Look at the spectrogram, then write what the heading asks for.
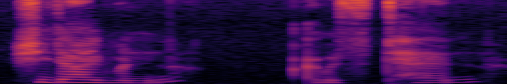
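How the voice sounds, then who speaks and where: Soft breathy actress as a hesitant young woman. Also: on the high side, steady tone, no echo, full character voice. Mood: sad, hesitant. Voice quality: soft, breathy, often whispering. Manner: halting, hesitant confiding with pauses. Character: earnest, hesitant young woman confiding in a vampire friend. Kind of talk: ASMR roleplay, intimate one-sided conversation.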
